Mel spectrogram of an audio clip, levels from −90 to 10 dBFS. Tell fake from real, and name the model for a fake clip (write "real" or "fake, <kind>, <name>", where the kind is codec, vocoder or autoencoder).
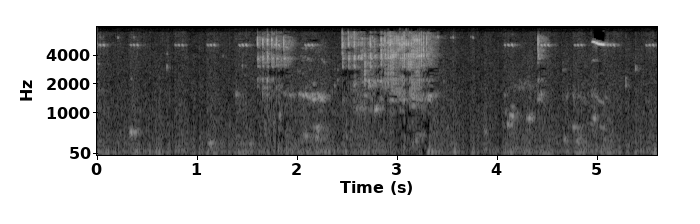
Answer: real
